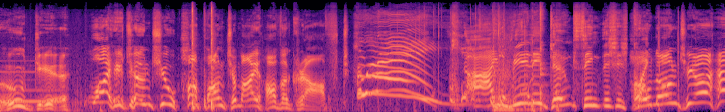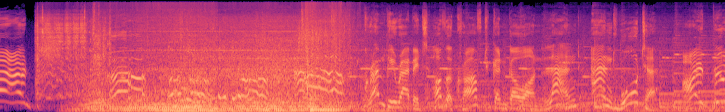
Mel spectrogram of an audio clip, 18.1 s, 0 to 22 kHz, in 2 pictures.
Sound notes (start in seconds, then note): 10.8 grandpa screaming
